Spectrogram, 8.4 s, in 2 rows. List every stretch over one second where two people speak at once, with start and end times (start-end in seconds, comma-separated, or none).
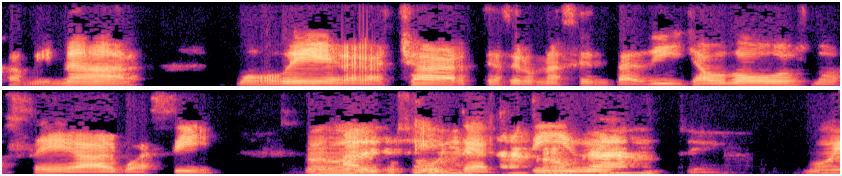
5.9-7.3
